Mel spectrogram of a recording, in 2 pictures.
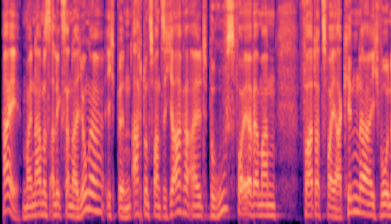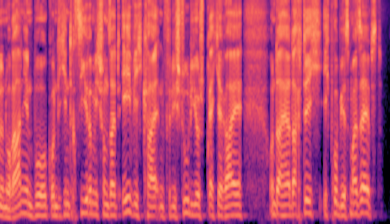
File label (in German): Junge Vorstellung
